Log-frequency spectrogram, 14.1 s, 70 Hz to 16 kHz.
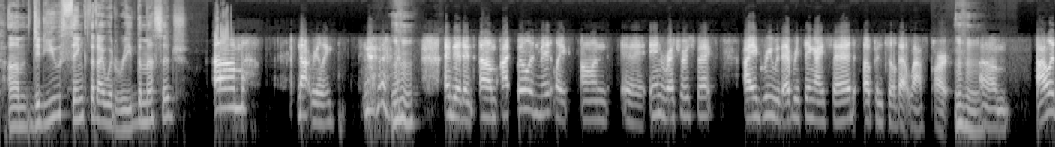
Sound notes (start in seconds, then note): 5.1 laughs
